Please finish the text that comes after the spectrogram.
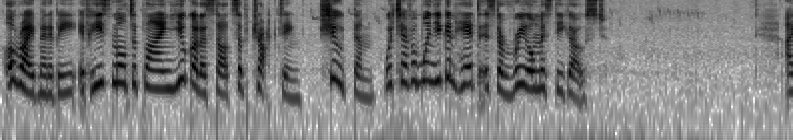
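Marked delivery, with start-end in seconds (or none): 0.0-6.0 loud, higher battle orders; eager command. A narrator's reading. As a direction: direct your robot keenly. Child commanding his robot.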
